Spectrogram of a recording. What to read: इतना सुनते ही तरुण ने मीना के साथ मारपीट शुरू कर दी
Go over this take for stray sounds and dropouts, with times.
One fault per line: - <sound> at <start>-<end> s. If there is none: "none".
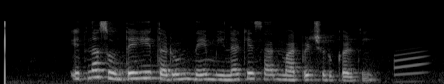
- chirp at 3.9-4.3 s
